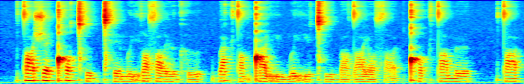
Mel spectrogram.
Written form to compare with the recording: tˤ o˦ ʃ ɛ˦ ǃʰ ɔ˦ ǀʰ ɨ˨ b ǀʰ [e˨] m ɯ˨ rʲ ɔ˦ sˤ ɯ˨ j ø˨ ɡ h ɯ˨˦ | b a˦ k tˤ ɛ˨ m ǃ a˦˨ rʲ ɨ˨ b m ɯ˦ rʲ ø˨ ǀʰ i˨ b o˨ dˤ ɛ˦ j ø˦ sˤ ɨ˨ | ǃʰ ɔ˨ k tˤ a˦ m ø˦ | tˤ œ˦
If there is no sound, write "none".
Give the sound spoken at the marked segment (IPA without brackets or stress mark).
e˨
